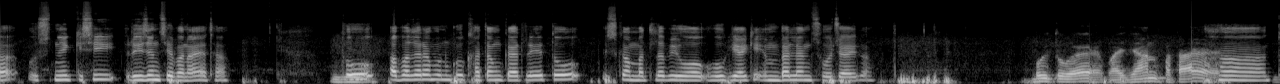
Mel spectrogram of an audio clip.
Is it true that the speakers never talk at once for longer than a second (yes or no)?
yes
